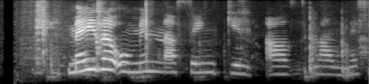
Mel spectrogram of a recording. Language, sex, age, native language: Icelandic, female, 11, Icelandic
